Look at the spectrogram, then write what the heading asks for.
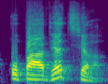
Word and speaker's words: उपाध्यक्ष: हेर्नुहोस् त, आधा ध अनि छ। उपाध्यक्ष।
